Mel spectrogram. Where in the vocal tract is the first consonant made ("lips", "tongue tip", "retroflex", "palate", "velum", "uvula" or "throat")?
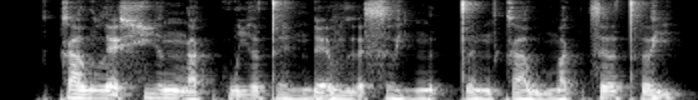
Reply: velum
